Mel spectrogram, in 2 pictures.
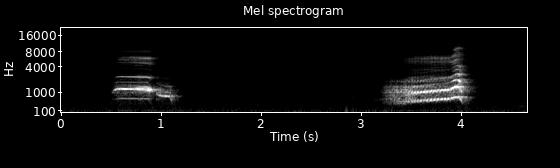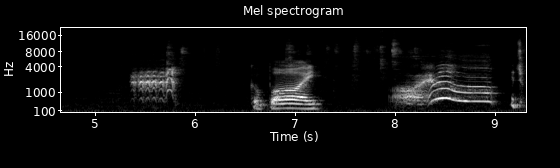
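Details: Pet Amazon parrot indoors making crazy noises: a string of wavering, nasal squawks and warbled notes, some sliding up then down, about five separate bursts with pauses between.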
